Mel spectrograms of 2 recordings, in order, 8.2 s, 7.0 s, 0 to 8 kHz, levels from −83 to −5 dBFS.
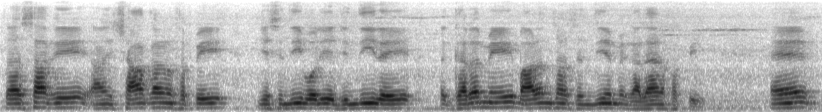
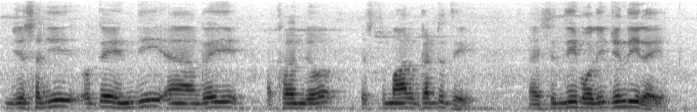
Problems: constant background noise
